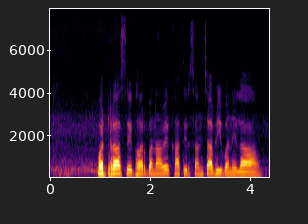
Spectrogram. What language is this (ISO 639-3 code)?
bho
